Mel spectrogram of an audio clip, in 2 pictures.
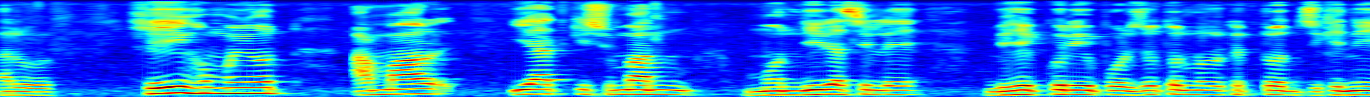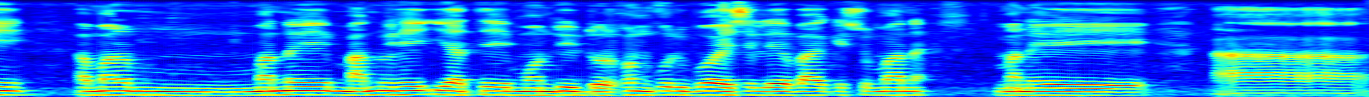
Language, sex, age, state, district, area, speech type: Assamese, male, 45-60, Assam, Nalbari, rural, spontaneous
